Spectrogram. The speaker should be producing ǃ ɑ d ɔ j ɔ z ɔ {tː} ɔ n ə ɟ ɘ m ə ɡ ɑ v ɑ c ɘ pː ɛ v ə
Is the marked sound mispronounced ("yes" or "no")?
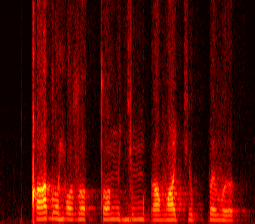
no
